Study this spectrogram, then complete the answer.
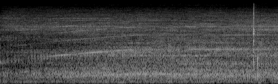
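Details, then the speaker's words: Variable speed booster pump filling a pressurized buffer tank, pressure rising from about 2.5 to 3.5 bar: steady whirring with a thin whistle shifting pitch as the pump slows near cut-off; normal operation. "okay the the pump is going about two and a half bar there we had about three ball and we can hear the pump is starting to slow as it's a variable speed drive one 3.4 bar 3.5"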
